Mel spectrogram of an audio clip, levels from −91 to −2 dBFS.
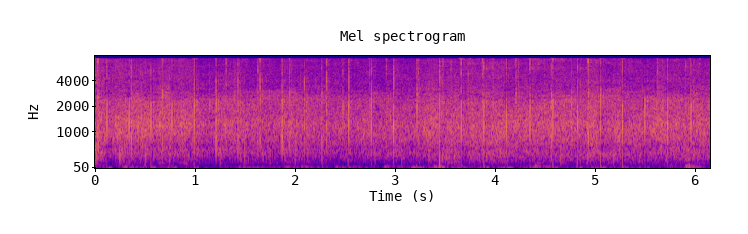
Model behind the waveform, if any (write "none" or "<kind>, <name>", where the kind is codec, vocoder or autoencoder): none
